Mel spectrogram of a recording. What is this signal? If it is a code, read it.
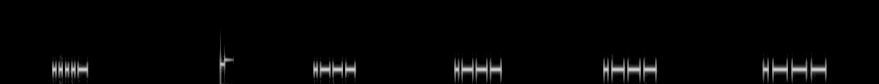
Morse code, heard as a keyed tone, about 34 wpm, spaced as for 8 wpm, 700 Hz. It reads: 4 JJJJ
